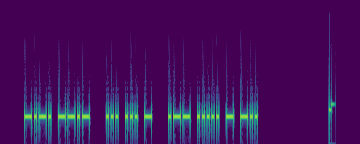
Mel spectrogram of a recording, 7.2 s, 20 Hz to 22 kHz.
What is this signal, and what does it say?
Morse code, heard as a keyed tone, about 25 wpm, 700 Hz. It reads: CQ SST W5TD
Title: K1USN SST QSO Practice - 25wpm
